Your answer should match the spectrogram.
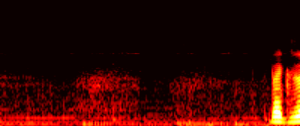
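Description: Faint, even background noise in a pause of speech, then a man begins speaking near the end.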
